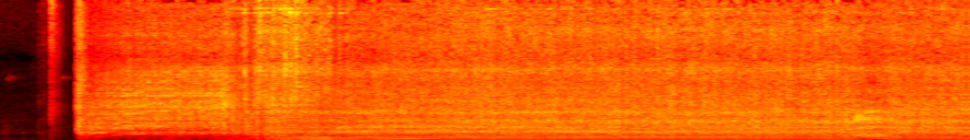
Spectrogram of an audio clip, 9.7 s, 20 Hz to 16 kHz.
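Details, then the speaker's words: Powerhorse 9000ES generator after fitting a new AVR: starts at once and settles to a steady drone, giving 120 V at all outlets with throttle control now working; normal running after repair. "so as you can see i'm getting 120 out of all the outlets the throttle control even started working when i click it on right here"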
